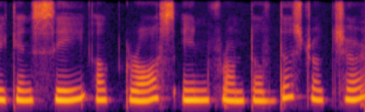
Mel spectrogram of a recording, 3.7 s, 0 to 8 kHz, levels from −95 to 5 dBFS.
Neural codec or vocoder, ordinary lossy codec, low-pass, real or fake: none; none; none; real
